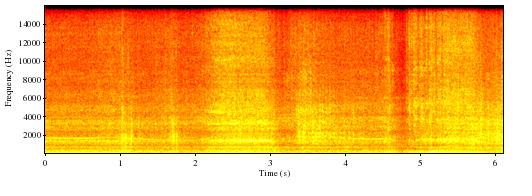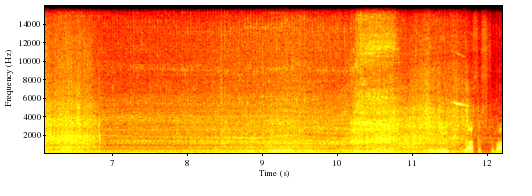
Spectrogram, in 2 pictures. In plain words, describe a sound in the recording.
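Car tyres crunch slowly over gravel.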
